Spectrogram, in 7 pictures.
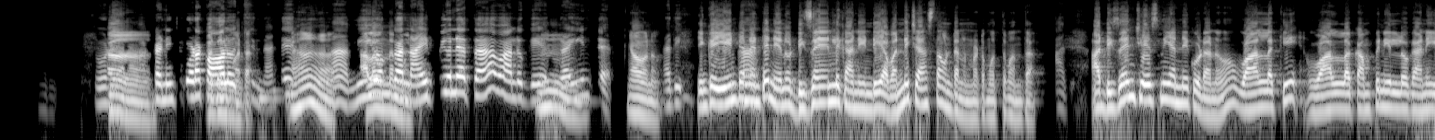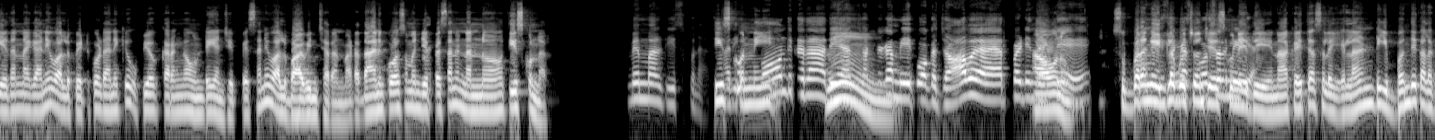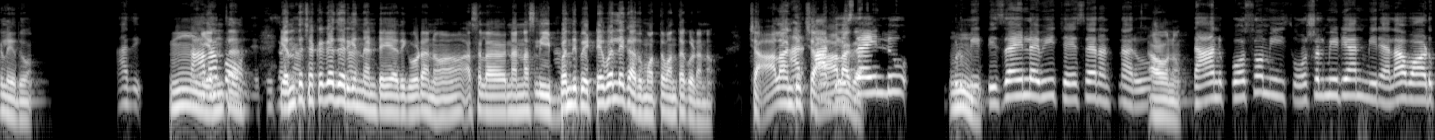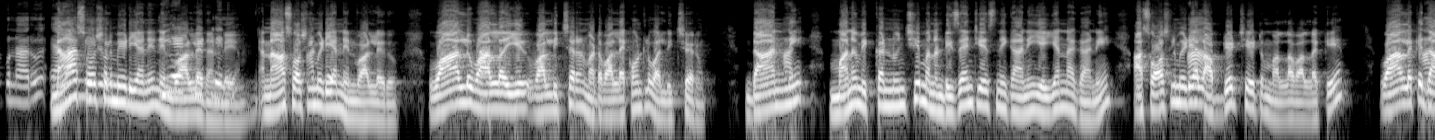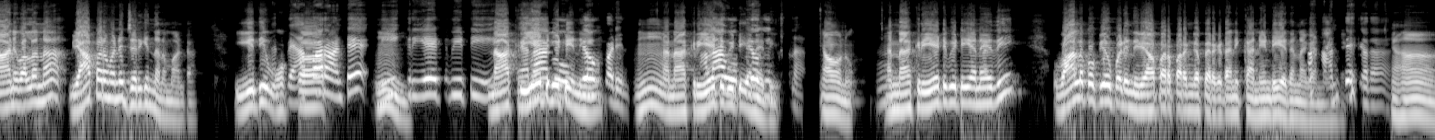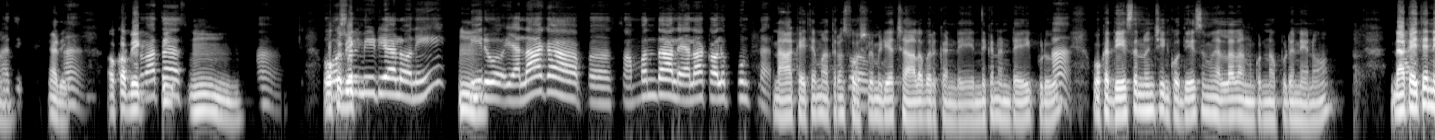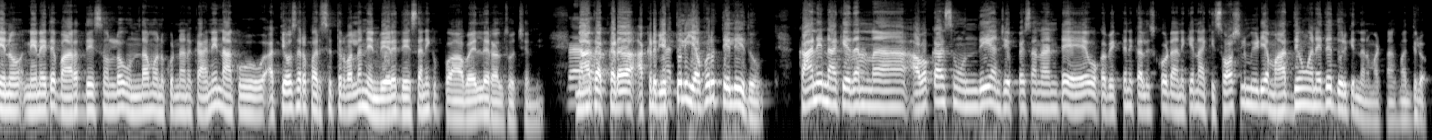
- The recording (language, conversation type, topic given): Telugu, podcast, సోషల్ మీడియా మీ క్రియేటివిటీని ఎలా మార్చింది?
- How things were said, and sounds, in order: other background noise; tapping; in English: "డిజైన్"; in English: "సోషల్ మీడియా"; in English: "సోషల్ మీడియాని"; in English: "సోషల్ మీడియాని"; in English: "క్రియేటివిటీని"; in English: "సోషల్ మీడియాని"; in English: "డిజైన్"; in English: "సోషల్ మీడియాలో అప్‌డేట్"; in English: "క్రియేటివిటీ"; in English: "క్రియేటివిటీని"; in English: "క్రియేటివిటీ"; in English: "క్రియేటివిటీ"; chuckle; in English: "సోషల్ మీడియాలోని"; in English: "సోషల్ మీడియా"; in English: "సోషల్ మీడియా"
